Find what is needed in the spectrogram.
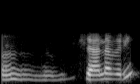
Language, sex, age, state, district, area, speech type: Tamil, female, 45-60, Tamil Nadu, Tiruppur, rural, conversation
